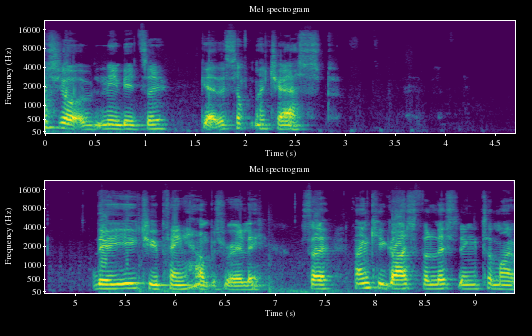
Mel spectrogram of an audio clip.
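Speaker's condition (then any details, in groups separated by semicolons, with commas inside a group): Cerebral palsy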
